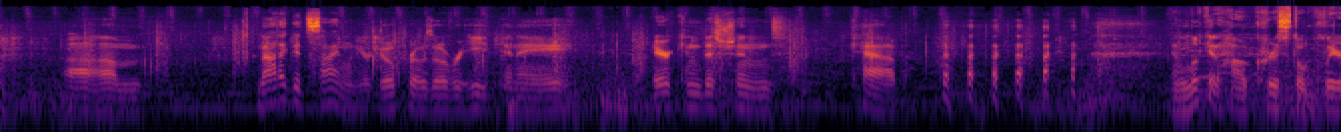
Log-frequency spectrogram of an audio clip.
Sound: laughter

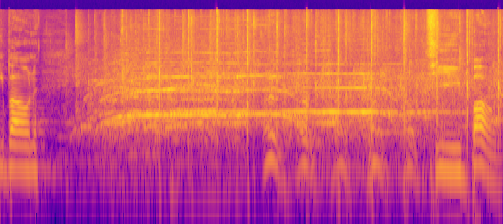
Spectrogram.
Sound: audience cheering

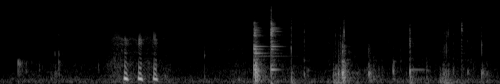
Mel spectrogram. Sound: laughs

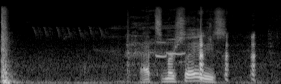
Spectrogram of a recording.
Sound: laughs

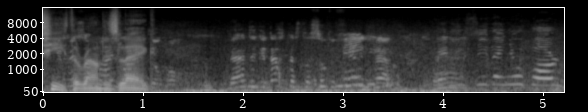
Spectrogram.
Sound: speaking German

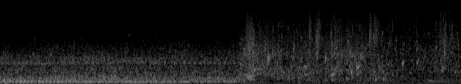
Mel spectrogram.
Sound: splashing while wading; fish splashing

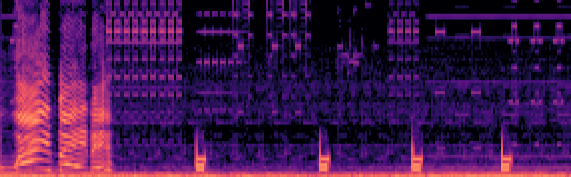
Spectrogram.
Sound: clock beeping

